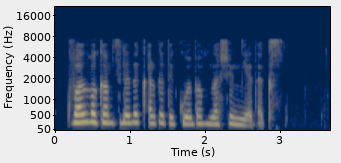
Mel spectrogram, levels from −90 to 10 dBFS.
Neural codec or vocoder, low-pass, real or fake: none; 7.2 kHz; real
